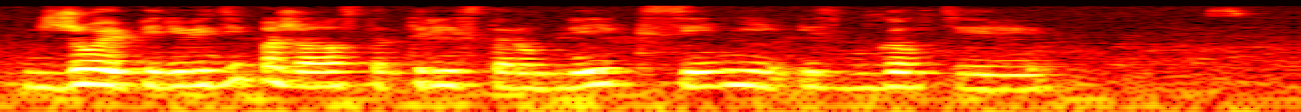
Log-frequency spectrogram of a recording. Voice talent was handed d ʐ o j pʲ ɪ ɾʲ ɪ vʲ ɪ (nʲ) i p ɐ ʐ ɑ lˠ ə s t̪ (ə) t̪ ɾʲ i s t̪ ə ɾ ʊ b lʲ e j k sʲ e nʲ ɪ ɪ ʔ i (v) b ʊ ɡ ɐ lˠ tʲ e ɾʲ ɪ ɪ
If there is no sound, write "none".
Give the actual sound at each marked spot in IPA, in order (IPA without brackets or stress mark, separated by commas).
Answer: dʲ, ə, z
